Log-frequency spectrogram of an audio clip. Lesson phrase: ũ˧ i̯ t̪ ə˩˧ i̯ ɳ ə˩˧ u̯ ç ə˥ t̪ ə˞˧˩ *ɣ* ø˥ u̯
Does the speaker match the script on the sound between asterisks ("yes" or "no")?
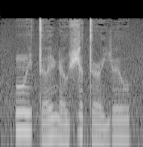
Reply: no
